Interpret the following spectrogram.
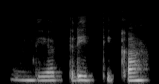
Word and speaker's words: diacrítica: Ahora, ¿por qué tildaré yo diacrítica, por ejemplo? Diacrítica. Pues porque termina en cri fue la palabra más fuerte, pues por eso va la tilde en la i.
